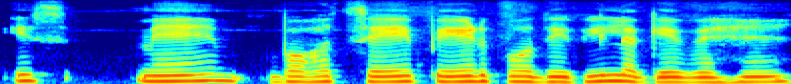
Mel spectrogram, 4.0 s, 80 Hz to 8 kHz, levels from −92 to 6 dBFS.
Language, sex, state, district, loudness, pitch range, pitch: Hindi, female, Rajasthan, Jaipur, -15 LUFS, 175-195 Hz, 185 Hz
